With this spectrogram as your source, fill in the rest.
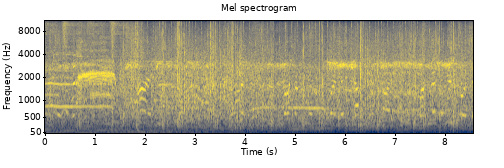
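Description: Fireworks crackle and bang outdoors.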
